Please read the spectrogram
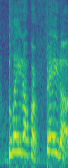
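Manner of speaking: mock menacing, yelled, screaming voice. Retelling a man who got pissed at being called a name: retelling a scream. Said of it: "he's screaming".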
